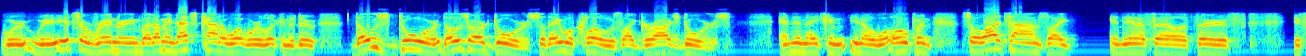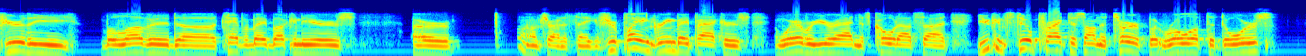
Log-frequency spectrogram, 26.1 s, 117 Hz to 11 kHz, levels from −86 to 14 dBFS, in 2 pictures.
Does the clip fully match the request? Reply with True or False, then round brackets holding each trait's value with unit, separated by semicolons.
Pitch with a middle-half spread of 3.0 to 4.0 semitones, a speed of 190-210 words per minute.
True (3.4 semitones; 200 wpm)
